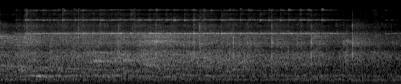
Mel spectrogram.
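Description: Audience applause in a hall, dying down near the end.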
